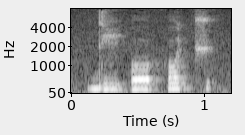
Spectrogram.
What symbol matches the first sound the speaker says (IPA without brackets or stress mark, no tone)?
d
